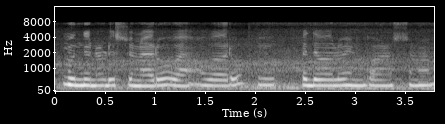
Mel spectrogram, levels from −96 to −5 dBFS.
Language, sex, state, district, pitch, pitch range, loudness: Telugu, female, Telangana, Karimnagar, 260 Hz, 255-270 Hz, -23 LUFS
